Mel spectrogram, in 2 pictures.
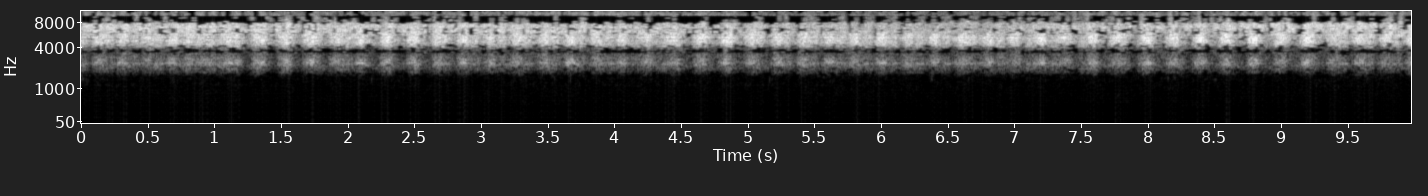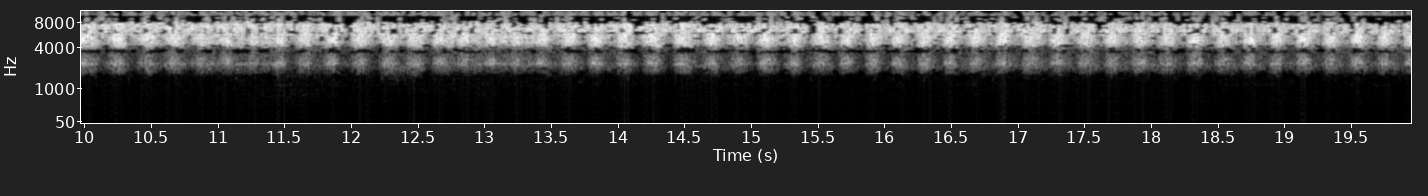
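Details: Provence in summer, cicadas singing: a loud, steady, high-pitched buzzing wall of sound that beats evenly about two and a half times per second, with nothing else heard.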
